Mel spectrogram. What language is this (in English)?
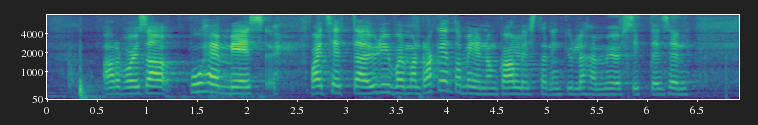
Finnish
